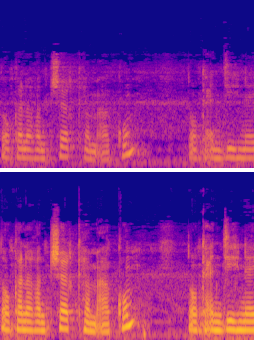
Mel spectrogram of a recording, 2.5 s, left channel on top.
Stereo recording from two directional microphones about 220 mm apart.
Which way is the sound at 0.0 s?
40° right (ahead or behind).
